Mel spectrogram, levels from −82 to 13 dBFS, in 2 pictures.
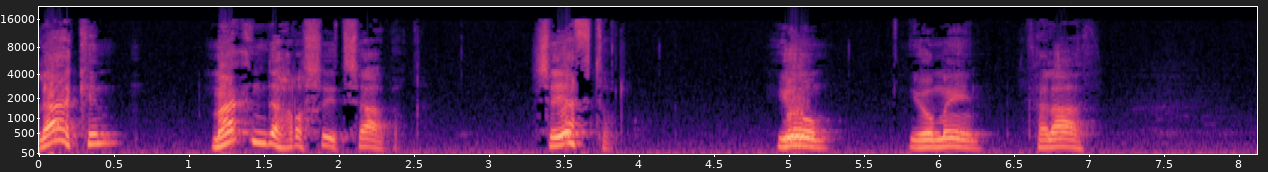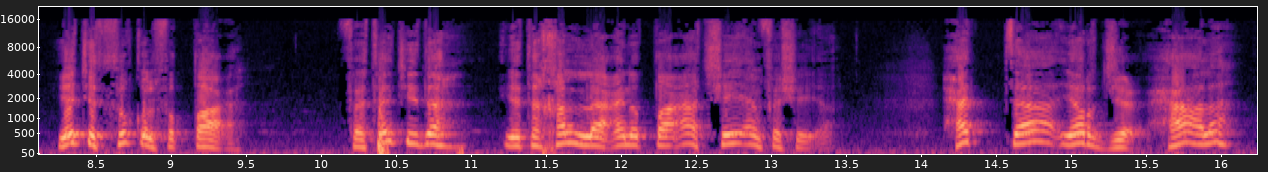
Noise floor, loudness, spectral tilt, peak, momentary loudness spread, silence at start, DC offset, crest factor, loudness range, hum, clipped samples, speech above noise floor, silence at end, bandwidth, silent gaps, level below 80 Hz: -42 dBFS; -11 LUFS; -4.5 dB/octave; 0 dBFS; 13 LU; 0 s; under 0.1%; 12 dB; 4 LU; none; 1%; 32 dB; 0.15 s; 16.5 kHz; none; -36 dBFS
